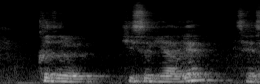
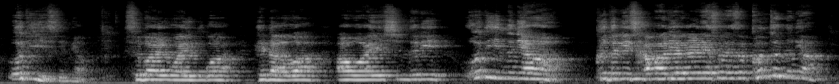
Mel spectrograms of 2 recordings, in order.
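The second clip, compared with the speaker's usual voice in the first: much higher and louder; loud scornful taunt; 6 semitones higher, 9 dB louder than usual. Acted. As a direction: jeer at the fallen gods. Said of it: "삼십삼 절에 조롱합니다".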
